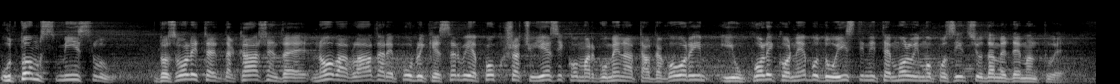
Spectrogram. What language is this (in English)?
Serbian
